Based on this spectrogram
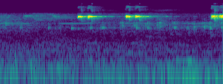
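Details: Wild blue-crowned hanging parrot approaching, giving three sharp, very high, thin whistled notes about a third of a second apart, over a steady high insect hiss.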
